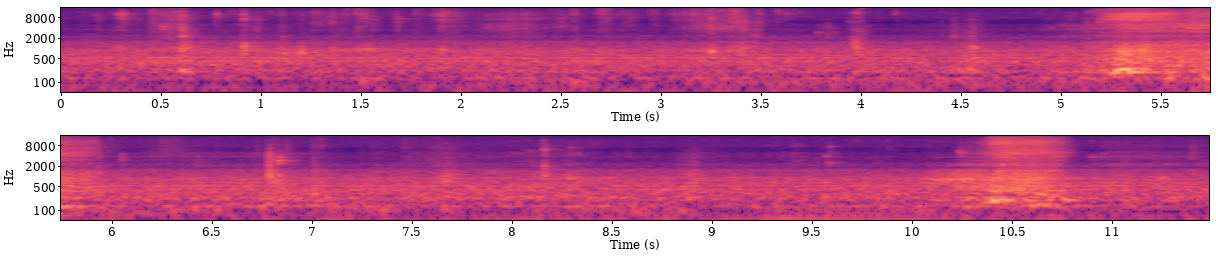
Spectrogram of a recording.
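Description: Chewing and biting on breaded pork cutlet with egg and rice, with small crunches and mouth clicks throughout. Twice there is a louder rush of noise lasting about half a second, about five seconds in and again near the end.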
